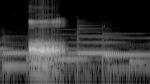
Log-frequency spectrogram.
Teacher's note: নিম্ন মধ্য একদম নিচে না, গোলাকৃতি, ঠোঁট গোলাকৃতি হয়ে যাবে এবং অর্ধ বিবৃত, মানে হচ্ছে একদম ভেতরের দিকে না, একদম বাইরের দিকেও না, এই জায়গাটা হচ্ছে অ।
